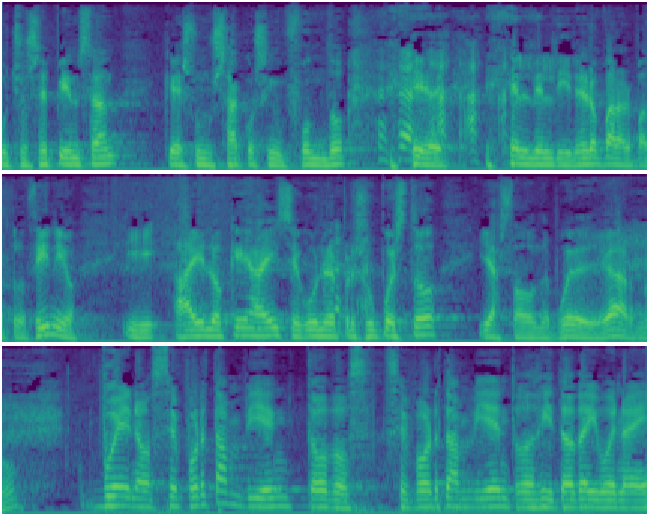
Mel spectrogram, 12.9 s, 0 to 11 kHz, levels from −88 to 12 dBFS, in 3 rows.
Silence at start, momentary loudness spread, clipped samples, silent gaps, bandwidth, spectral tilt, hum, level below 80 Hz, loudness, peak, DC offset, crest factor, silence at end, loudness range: 0 s; 7 LU; under 0.1%; none; 11 kHz; -5 dB/octave; none; -48 dBFS; -18 LUFS; -2 dBFS; 1%; 16 dB; 0 s; 2 LU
